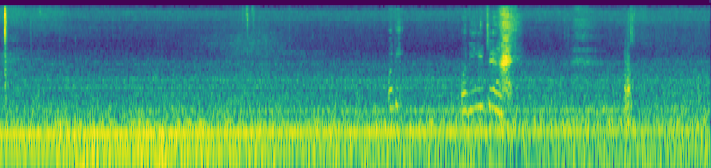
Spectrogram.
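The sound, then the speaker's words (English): Steady low engine and road rumble fills the inside of a car driving along a road, with a constant humming drone and faint voices at moments. “I'm driving. Do you want me to drive off the road?”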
